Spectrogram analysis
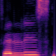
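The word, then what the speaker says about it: feliz: 그래서 발음은 영어랑 똑같이 F 발음처럼 해주시면 돼요. 그래서 파밀리아, 페차, 펠리스 이렇게 발음하시면 되겠습니다.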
